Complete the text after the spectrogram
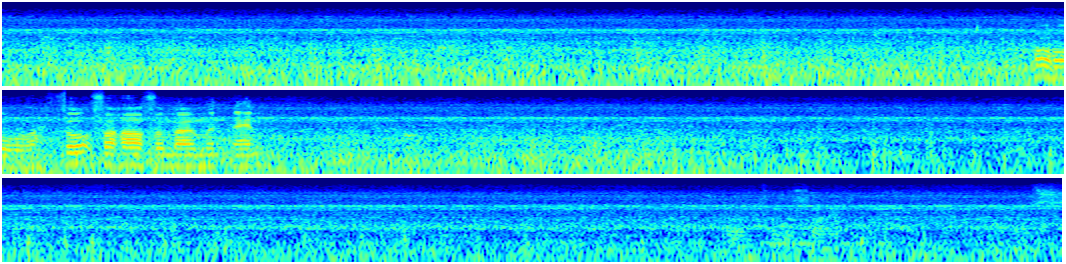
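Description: A steam locomotive chugs steadily along the track.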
